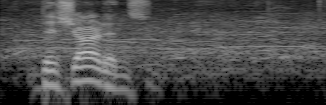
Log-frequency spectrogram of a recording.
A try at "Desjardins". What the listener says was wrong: I think it's Desjardins. I think the S is silent.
